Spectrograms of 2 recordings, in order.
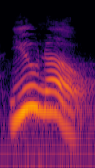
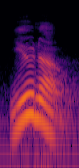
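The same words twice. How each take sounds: First: YOU punched hard and higher; emphatic "You know" with a heavy YOU. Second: Said in the usual way. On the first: Shown as a demonstration. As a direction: stress "You know" strongly, hitting you. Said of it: "Very emphatic in the Greek". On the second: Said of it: "Very emphatic".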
